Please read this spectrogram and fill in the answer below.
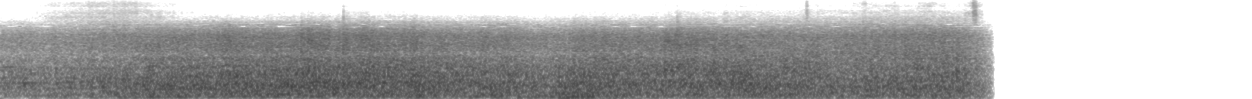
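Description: Rockfall crashing down a cliff face: a continuous rushing din that cuts off suddenly about five seconds in.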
